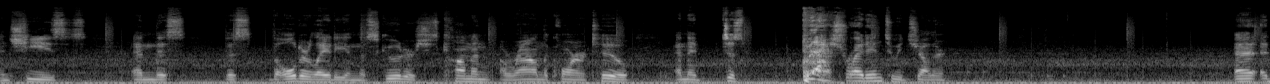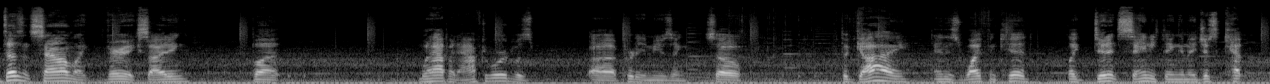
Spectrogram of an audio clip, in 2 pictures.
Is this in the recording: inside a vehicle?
yes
